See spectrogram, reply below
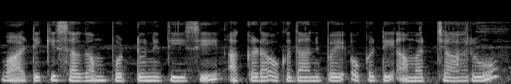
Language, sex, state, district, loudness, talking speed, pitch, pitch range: Telugu, female, Telangana, Mahabubabad, -18 LUFS, 95 wpm, 170 Hz, 165-180 Hz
